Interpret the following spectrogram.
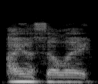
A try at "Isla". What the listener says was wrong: No, I think the S is silent.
